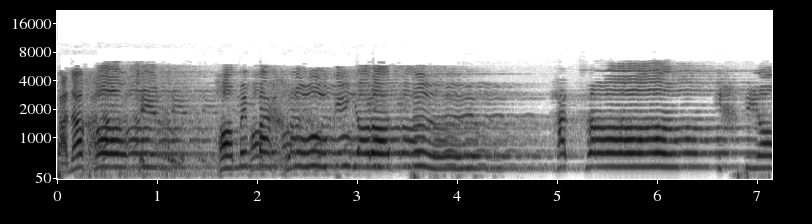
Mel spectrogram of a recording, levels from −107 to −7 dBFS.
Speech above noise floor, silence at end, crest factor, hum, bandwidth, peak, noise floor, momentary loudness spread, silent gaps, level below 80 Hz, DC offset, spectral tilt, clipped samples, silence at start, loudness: 20 dB; 0 s; 16 dB; none; 6.6 kHz; -4 dBFS; -39 dBFS; 14 LU; none; -64 dBFS; under 0.1%; -3.5 dB/octave; under 0.1%; 0 s; -19 LUFS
